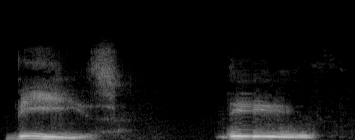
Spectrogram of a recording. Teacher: how we make the th sound we bring our teeth together we move our tongue so that it comes between our upper front and lower front teeth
